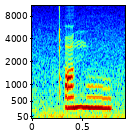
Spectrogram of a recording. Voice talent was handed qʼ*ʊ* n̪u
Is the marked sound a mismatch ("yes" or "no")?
no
